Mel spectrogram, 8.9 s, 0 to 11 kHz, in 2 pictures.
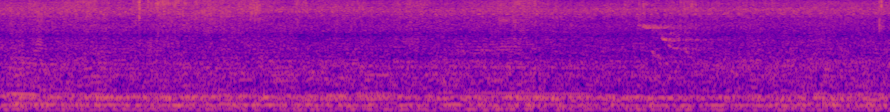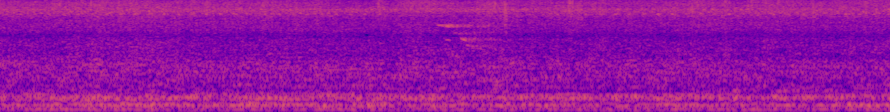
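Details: A mass of bees, recorded 27 September 2018, hums continuously in a thick, even drone with layered low tones. Two faint, brief high chirps break through the buzz midway.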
